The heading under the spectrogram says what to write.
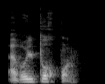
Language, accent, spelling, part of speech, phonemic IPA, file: French, France, à brûle-pourpoint, adverb, /a bʁyl.puʁ.pwɛ̃/, LL-Q150 (fra)-à brûle-pourpoint.wav
- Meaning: point-blank, very straightforwardly or bluntly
